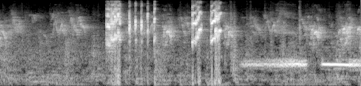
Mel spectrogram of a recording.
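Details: Lovebirds let into their colony for the summer season in Germany give a rapid run of scratchy chirps, then a few louder squeaks, followed by a long steady whistle; wingbeats possible.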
